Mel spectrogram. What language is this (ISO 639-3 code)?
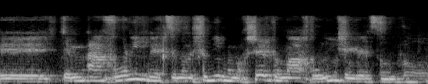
heb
